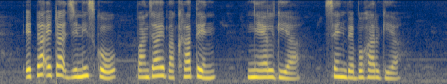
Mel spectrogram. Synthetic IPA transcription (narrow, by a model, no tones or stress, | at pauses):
ɛʈaʔɛʈaʔd͡ʒiniskɔ | pãɲd͡ʒajbakʰɾat̪ɛɲː | ɛlɡɛja | sɛɲbɛbɔɦaɾɡɛja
